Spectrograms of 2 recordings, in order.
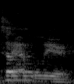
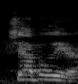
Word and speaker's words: Chappelear: Chappelear. Chappelear. All right, Chappelear.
